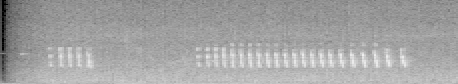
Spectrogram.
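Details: Olive-winged bulbul: two bursts of rapid, evenly spaced high chips. The first burst is short, the second a longer rattling series of about twenty notes, over a steady background hiss.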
